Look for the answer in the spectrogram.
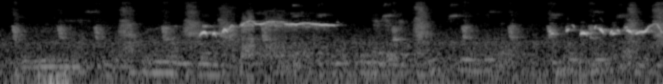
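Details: Fieldfare song of scratchy squeaks and short whistled notes, a drawn-out thin high phrase midway, then a quick jumbled chattering burst at the close, over soft background noise.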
